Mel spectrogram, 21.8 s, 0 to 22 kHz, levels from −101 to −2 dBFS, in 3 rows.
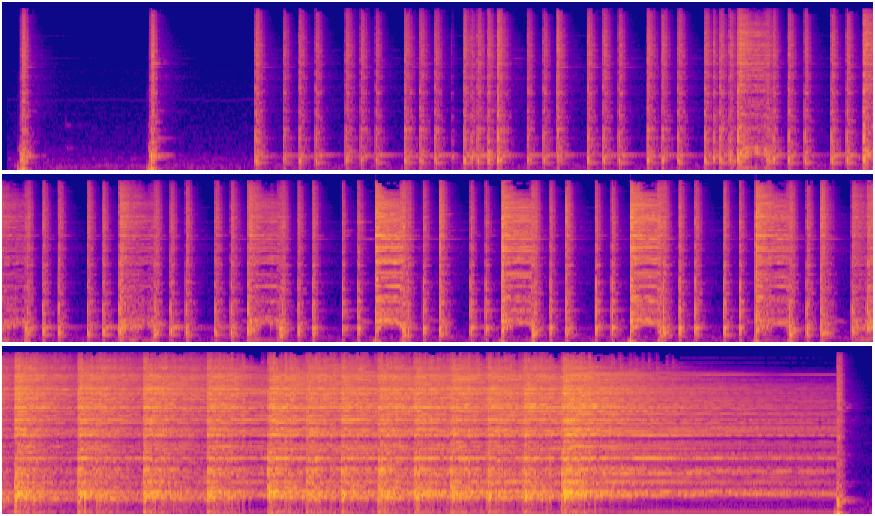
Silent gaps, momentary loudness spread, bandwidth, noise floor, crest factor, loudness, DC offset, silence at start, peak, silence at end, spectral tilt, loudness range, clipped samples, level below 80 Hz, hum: none; 20 LU; 19 kHz; -67 dBFS; 22 dB; -17 LUFS; under 0.1%; 0.15 s; 0 dBFS; 0.2 s; 0.5 dB/octave; 18 LU; under 0.1%; -46 dBFS; none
